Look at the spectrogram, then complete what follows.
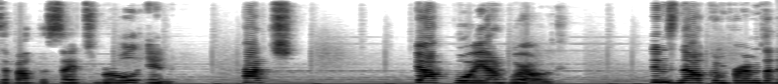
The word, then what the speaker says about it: Chachapoya: Chachapoya, literally that's how you say it.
